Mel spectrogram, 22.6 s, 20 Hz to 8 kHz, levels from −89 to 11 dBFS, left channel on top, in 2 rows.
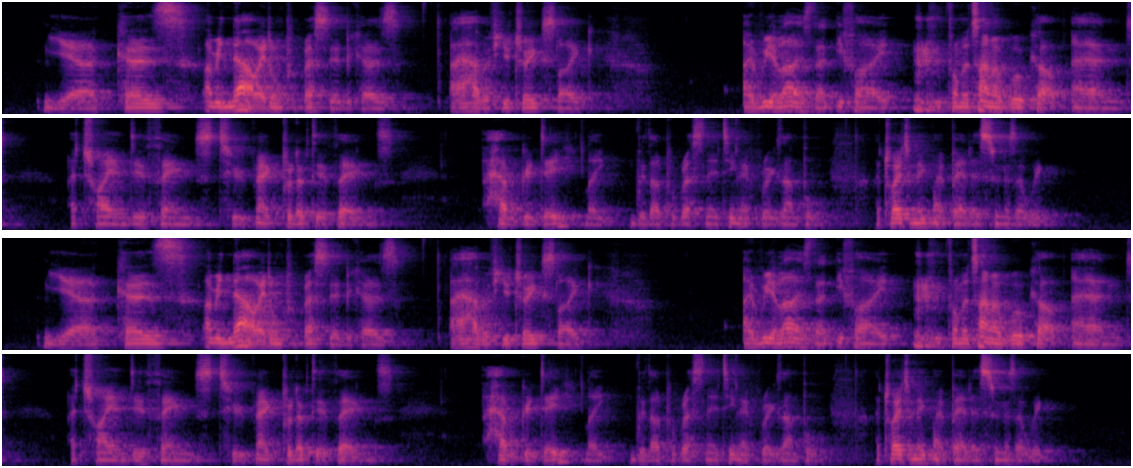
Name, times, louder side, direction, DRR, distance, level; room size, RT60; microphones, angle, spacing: voice 1, 0.4-4.0 4.5-5.8 6.0-6.5 7.4-11.3 11.9-15.2 16.1-17.3 17.6-21.7, left 1 dB, ahead, 3 dB, 0.9 m, -35 dB
15.0 x 12.5 x 4.0 m, 0.92 s
head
